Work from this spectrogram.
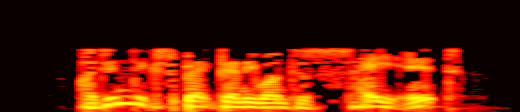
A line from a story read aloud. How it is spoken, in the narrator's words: Magrat hissed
